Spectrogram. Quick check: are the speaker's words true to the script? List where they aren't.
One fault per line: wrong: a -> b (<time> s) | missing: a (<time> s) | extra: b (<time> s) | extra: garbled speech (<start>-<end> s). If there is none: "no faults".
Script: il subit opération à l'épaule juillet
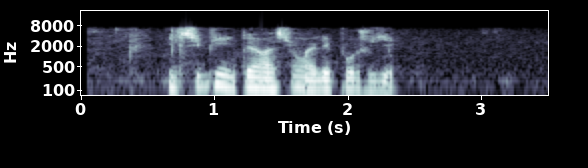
no faults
